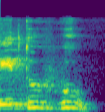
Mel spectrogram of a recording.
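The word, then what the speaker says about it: हेतुः: अब देखिए यहाँ पे त है, उसके अंदर ऊ मिला हुआ है, तो अपन भी ह के साथ ऊ मिला के हु इसका उच्चारण करेंगे, हेतु हु, कैसे, चाम्र चारु कलिका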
